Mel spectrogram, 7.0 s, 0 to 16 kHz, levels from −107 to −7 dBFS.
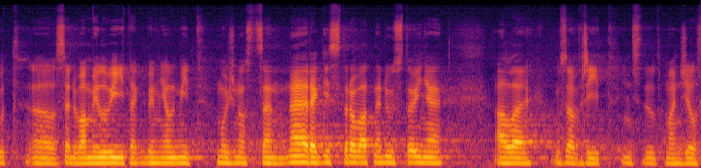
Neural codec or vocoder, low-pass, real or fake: none; 14.4 kHz; real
